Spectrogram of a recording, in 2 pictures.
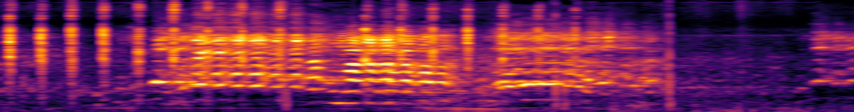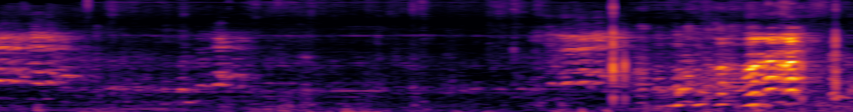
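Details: Young goats on a farm near Purwokerto, Indonesia, bleat in loud, wavering, nasal cries, one after another, with quieter bleats between.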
